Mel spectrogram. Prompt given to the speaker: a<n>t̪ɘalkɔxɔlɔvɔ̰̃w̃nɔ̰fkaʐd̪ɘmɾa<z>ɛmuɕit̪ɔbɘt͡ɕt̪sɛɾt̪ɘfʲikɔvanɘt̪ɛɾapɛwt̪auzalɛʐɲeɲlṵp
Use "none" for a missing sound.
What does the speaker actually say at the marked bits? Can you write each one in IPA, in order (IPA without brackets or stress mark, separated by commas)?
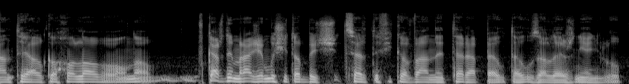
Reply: n, ʑ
